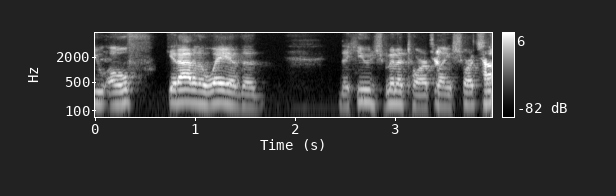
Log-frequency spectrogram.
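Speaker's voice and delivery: ordinary delivery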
